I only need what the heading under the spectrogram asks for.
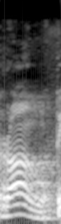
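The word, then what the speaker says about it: wrong: करेंगे हम यहां पर डब्लू है वह साइलेंट रहता है और इसको ऊंचा होता है रंग यहां पर देखिए डब्लू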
